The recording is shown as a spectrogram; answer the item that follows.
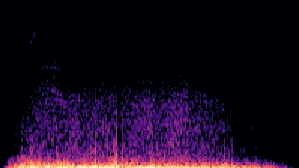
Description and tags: Wind Low Short
blowing, breeze, outside, wind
